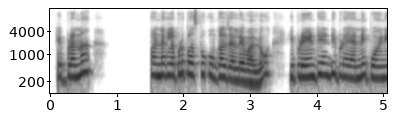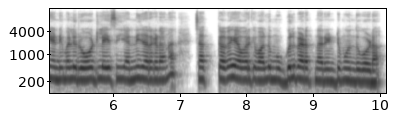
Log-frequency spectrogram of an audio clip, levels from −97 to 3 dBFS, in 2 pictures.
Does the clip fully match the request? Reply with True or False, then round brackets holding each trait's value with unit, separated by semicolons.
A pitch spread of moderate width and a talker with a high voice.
True (3.2 semitones; 235 Hz)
